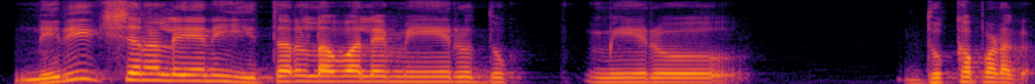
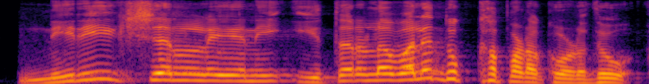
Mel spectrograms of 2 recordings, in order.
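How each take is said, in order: First: Slow reading broken up around "మీరు" and "దుఃఖపడ"; wrong pause. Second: Slow, raised reading carried through to "దుఃఖపడకూడదు"; no pause. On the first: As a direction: halt before "దుఃఖపడ" and cut it off. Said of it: "ఇక్కడ pause ఇవ్వకూడదు". ("దుఃఖపడ" ముందు ఆగి ముక్కలుగా చదవడం) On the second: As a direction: join "ఇతరుల వలె" straight onto "దుఃఖపడకూడదు". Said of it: "అక్కడ దాకా చదవాలి". ("దుఃఖపడకూడదు" దాకా ఆపకుండా చదవడం) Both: Shown as a demonstration.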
